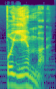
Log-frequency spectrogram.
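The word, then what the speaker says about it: ποίημα: maravilhosa irmão só palavra no original a pronúncia dela seria poema ela é do verbo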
